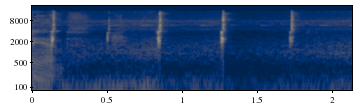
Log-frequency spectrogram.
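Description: Steel striker hitting a flint, four sharp high clicks about half a second apart, striking sparks onto char cloth held on the stone.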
